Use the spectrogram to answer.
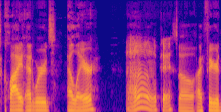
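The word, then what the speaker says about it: Helaire: so there his eight the h is silent i learned oh yeah yeah i think they talked about it in the game so it's clyde edwards l air oh okay so i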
